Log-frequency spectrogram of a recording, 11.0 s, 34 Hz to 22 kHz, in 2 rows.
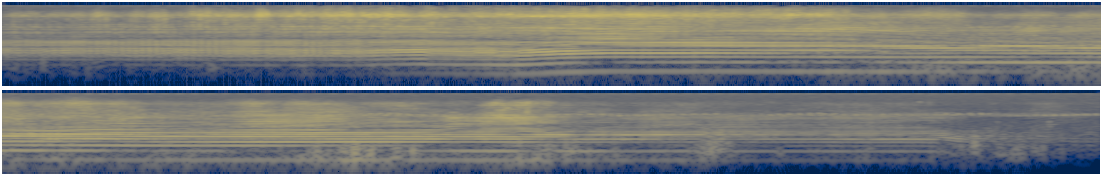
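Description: Large-scale RC aerobatic plane's 85cc gas engine and propeller in flight. The engine note drops in pitch about two to three seconds in, then holds steady.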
